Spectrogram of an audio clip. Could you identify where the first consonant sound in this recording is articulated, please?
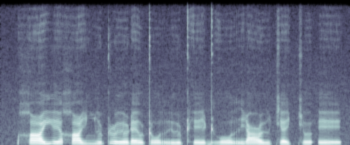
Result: uvular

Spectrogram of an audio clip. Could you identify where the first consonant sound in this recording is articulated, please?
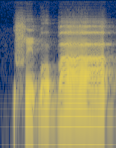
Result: labial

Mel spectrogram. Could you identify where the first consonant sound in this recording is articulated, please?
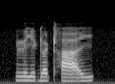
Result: retroflex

